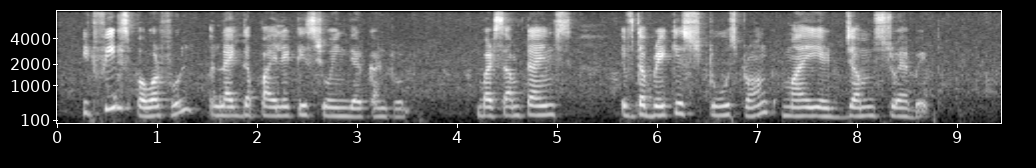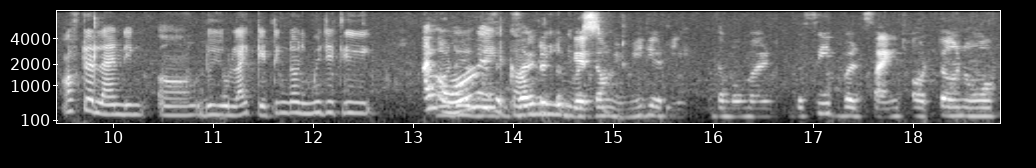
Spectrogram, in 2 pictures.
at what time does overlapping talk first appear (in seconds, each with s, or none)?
13.2 s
